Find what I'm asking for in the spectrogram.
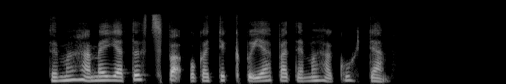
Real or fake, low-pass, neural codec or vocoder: fake; 10.8 kHz; codec, 24 kHz, 0.9 kbps, DualCodec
